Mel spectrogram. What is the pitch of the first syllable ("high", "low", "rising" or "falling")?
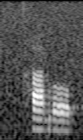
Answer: low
